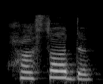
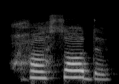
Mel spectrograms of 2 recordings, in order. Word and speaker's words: حسد: حسد. This ha has to come from your throat, so it's a bit stronger. Try that. حسد.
